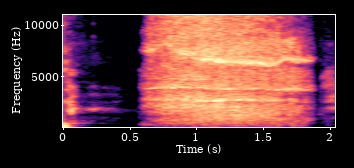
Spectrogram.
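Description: A woman's long, forceful exhale lasting over a second, a breath pushed out through the effort of a dumbbell sit-up.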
